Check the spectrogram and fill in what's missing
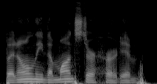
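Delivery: ordinary delivery, nothing marked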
